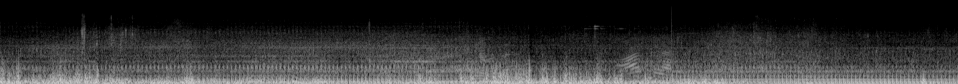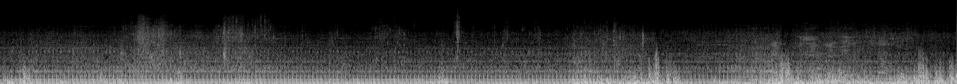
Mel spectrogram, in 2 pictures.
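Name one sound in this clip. Water splashes against the side of a boat.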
